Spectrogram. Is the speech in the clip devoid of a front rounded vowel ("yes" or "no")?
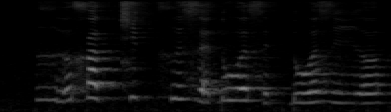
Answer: yes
